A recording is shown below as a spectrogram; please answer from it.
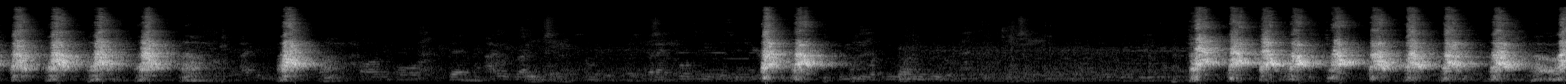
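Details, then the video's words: Rat terrier at home reacting to an elk hunt on TV, giving rapid strings of sharp barks, pausing while faint television sound and a person's voice are heard, then a fast volley of eight barks. "My rat terrier Sam watching hunting Elk on TV."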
